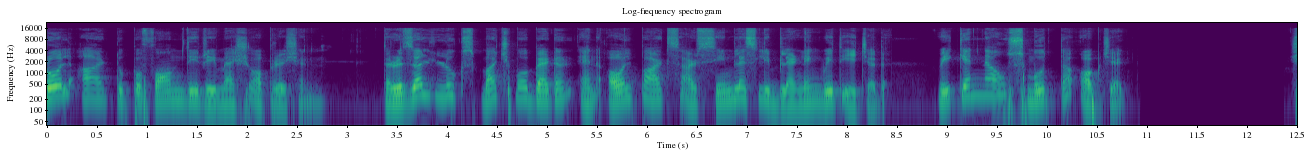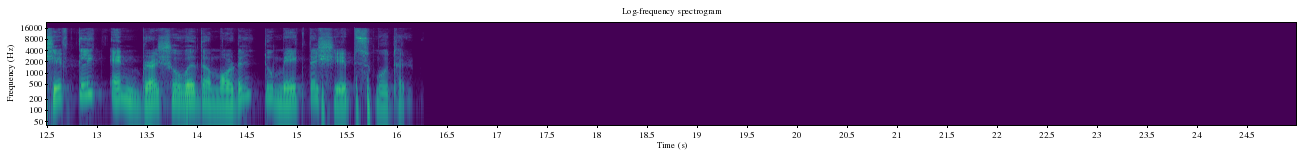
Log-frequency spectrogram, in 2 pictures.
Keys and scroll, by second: 1.0 ctrl+r, 20.6 f.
